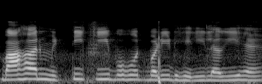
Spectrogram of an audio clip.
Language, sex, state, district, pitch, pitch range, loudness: Hindi, female, Punjab, Pathankot, 215 Hz, 195-235 Hz, -20 LUFS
